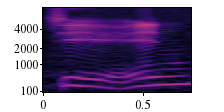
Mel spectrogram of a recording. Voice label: "jin3", mandarin, female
